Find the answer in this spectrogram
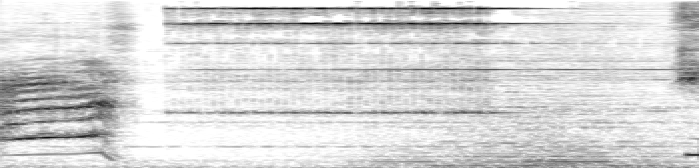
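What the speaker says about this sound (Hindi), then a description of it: "ये कोई नॉर्मल टेलीफोन नहीं, ये हॉन्टेड टेलीफोन है।" A haunted telephone in a horror game gives a short electronic ringing burst at the start, followed by sustained eerie tones, with another brief ring at the end.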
